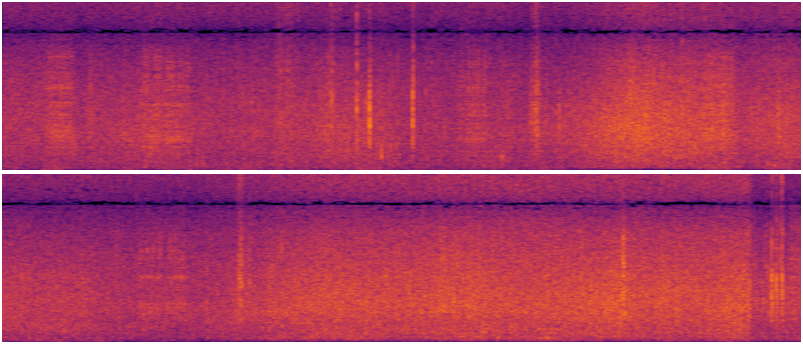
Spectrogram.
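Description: Strong fresh wind and waves around a sailing boat at sea, a continuous loud roar of wind buffeting the microphone over the wash of water, steady with slight swells in intensity.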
